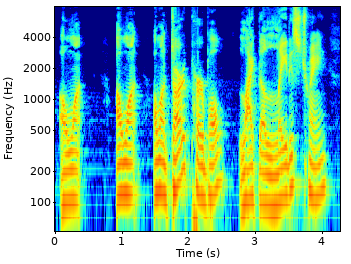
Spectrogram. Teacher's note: 用降调读，因为不被强调所以速度显得快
